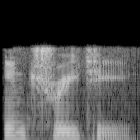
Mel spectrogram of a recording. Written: entreaty

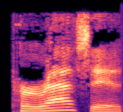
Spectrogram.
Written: peracid

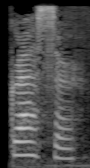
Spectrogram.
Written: grasser

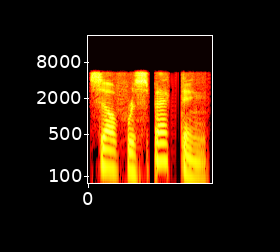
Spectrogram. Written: self-respecting

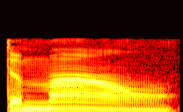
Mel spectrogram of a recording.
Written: Damao

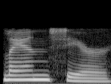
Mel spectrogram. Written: Landseer

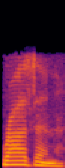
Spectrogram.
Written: rosin

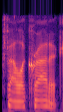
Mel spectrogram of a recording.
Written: phallocratic

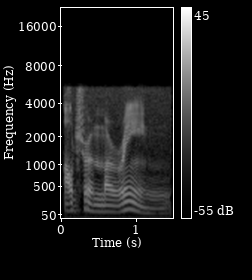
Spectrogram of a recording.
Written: ultramarine

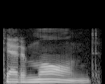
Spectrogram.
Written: Termonde

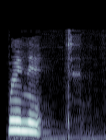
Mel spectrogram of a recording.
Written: winnet

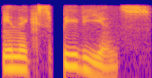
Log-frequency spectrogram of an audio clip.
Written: inexpedience

